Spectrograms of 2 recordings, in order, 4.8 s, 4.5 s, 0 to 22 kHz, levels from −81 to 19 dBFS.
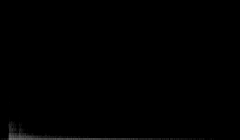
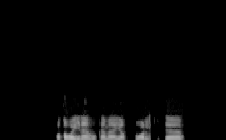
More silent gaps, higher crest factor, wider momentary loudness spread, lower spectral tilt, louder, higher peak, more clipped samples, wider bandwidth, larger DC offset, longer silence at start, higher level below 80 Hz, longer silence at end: second, none vs 2.56-2.69 s, 3.02-3.29 s; first, 24 dB vs 18 dB; first, 20 LU vs 9 LU; first, -10 dB/octave vs -8.5 dB/octave; second, -52 LUFS vs -22 LUFS; second, -30 dBFS vs -6 dBFS; neither; first, 7.6 kHz vs 4.1 kHz; neither; second, 0.15 s vs 1.15 s; first, -60 dBFS vs -70 dBFS; first, 1.1 s vs 0.85 s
